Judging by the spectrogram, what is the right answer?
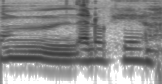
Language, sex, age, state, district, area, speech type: Assamese, female, 45-60, Assam, Dibrugarh, rural, spontaneous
